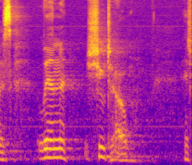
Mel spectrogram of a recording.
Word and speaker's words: Shuto: Her name is Lynn Shuto. And she told people to pronounce her name like she puts her toes in a shoe, or shoe toe. I'm like, I already like her. Lynn Shuto.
